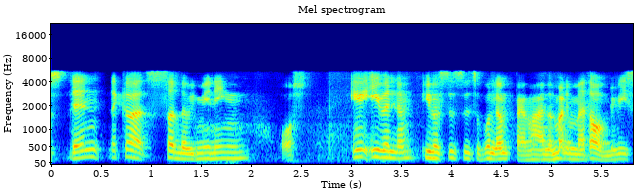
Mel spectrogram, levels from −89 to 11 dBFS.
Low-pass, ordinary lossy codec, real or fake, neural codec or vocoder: 5.4 kHz; none; fake; codec, 16 kHz, about 1 kbps, DyCAST, with the encoder's durations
